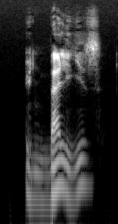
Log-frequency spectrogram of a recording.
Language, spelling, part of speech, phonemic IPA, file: French, balise, noun / verb, /ba.liz/, Fr-balise.ogg
- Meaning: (noun) 1. beacon (e.g., a signal fire) 2. beacon 3. tag (element of code) 4. buoy, seamark 5. blaze, waymark, mark, marking 6. control point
